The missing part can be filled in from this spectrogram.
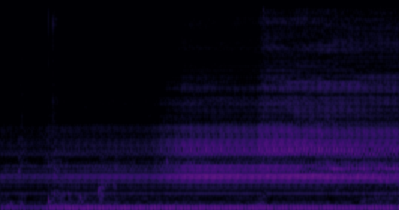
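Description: A steady low hum with a thin buzz on top sounds constantly from the speaker box; the source of the hum is still unknown.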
